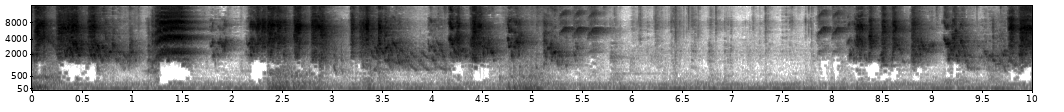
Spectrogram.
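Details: Pet budgerigar gives bursts of harsh, high chattering, falls quiet for about two seconds midway, then resumes its squeaky twitter.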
